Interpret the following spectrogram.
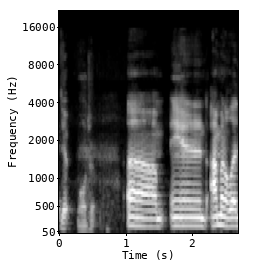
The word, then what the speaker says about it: Waldrop: Did I pronounce that right? Yep, Waldrop.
